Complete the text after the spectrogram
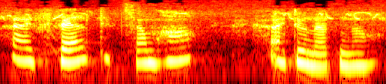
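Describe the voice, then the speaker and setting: A woman's voice: a little high, natural voice. An actress playing a mysterious young village woman of twenty, speaking formally and solemnly in an old-time radio drama. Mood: anxious, earnest. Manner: formal, solemn, deliberate phrasing. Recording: dull, faintly noisy old radio recording.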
